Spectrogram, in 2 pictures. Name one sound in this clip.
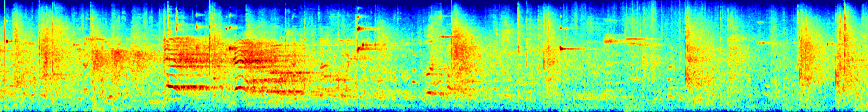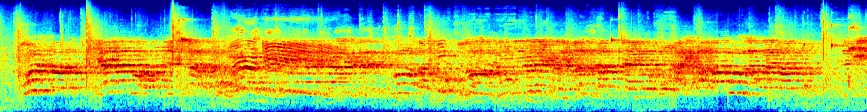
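A badminton racket strikes a shuttlecock with sharp pops in a large echoing hall.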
